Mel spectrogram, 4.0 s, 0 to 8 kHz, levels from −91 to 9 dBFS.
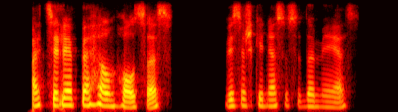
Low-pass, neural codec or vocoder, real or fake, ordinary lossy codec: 7.2 kHz; none; real; Opus, 24 kbps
